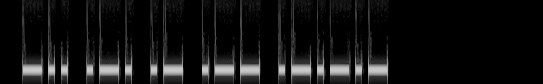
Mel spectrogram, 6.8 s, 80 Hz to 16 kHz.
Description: Morse code, heard as a keyed tone, about 15 wpm, 700 Hz. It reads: DRAW.
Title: Sentences from Top 1000 Words - Review Part 1 - 15wpm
